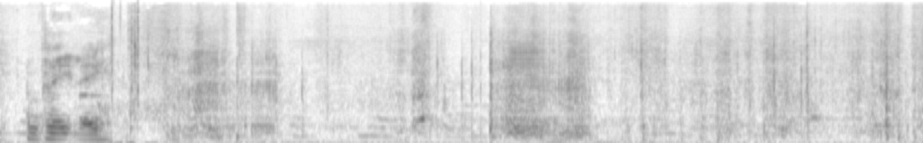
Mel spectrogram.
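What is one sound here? A fabric bag rustles as hands open it.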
